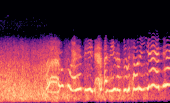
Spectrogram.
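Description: A young boy speaks brightly.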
